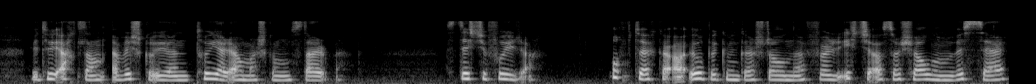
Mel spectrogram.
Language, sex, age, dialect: Faroese, female, 15-35, Norðurstreymoy/Eysturoy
